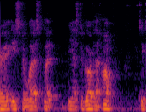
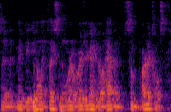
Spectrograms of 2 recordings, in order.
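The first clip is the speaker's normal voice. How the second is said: usual speaking voice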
